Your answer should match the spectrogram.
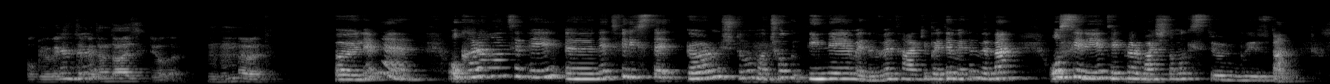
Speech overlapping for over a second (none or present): none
